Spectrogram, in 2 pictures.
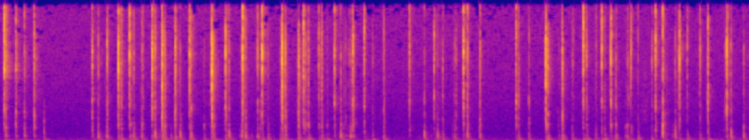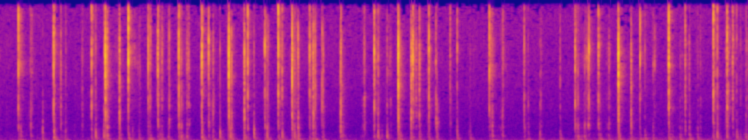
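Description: Long nail tips type rapidly on a backlit MacBook Pro keyboard with plastic keycaps set in an aluminum body. After a brief quiet start, dense, bright, sharp clicks and taps follow one another steadily, each dying away almost instantly over a faint low hum.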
